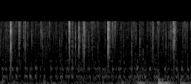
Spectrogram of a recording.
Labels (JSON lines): {"label": "anthrophony, mechanical", "recorder": "SoundTrap 300"}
